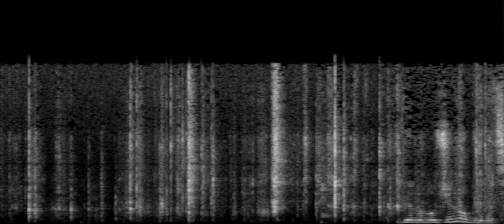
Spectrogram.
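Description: Cardboard packaging rustles and scrapes in a woman's hands.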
